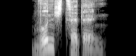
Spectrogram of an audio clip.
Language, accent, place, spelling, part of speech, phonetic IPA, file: German, Germany, Berlin, Wunschzetteln, noun, [ˈvʊnʃˌt͡sɛtl̩n], De-Wunschzetteln.ogg
- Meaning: dative plural of Wunschzettel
